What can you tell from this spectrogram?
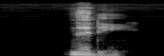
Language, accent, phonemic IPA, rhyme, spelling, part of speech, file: English, Australia, /ˈnɛdi/, -ɛdi, neddy, noun, En-au-neddy.ogg
- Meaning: 1. A donkey or ass 2. A horse, especially a racehorse 3. The horse races 4. Horsepower 5. An idiot; a stupid or contemptible person 6. Alternative form of netty (“outhouse, lavatory, toilet”)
